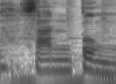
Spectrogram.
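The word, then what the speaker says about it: さんぷん: Nah, cuma dia nanti setelah sanya untuk menyebutkan menitnya dia memakai pung ya. Makanya dia termasuk dalam kata istimewa ya. Jadi 3 menit itu bahasa Jepangnya adalah sanpung gitu.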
